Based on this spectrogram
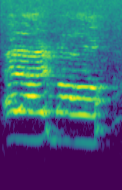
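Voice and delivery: ordinary delivery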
